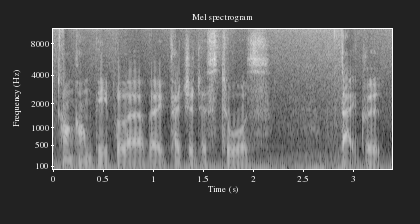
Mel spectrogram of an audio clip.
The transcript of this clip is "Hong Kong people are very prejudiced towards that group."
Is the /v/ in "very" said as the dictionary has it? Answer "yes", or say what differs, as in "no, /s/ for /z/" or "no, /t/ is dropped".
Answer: yes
